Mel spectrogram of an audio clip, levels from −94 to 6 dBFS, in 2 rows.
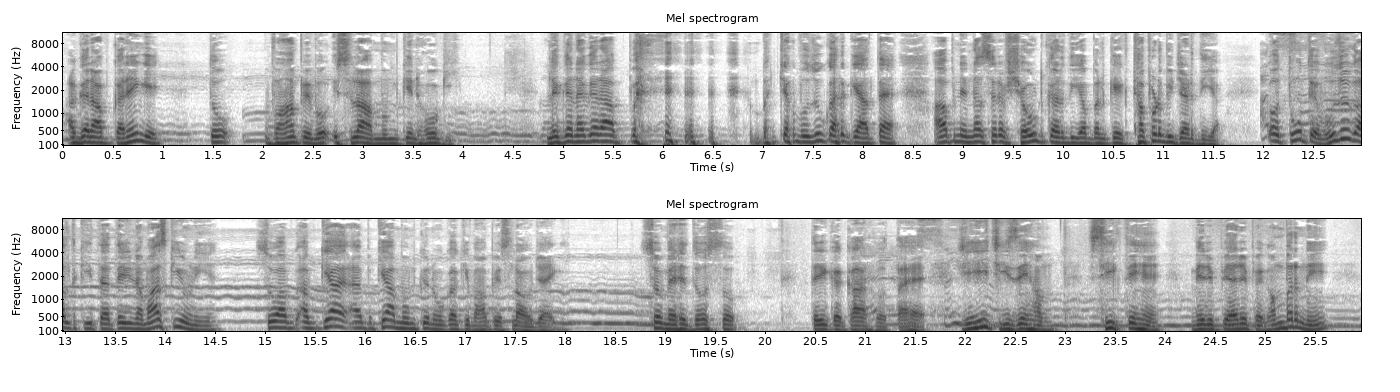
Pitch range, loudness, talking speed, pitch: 135-185 Hz, -22 LUFS, 175 wpm, 155 Hz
